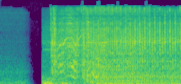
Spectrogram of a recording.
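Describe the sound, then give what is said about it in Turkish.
A diesel car engine at a second-hand car market starts abruptly after a moment of silence and settles into a loud, steady running rumble. “Nasıl sesi? Dijel araba yani, dijel motorun sesi.”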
